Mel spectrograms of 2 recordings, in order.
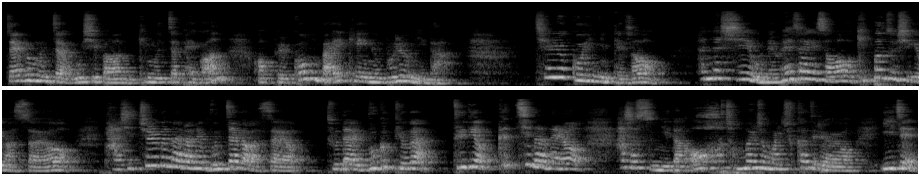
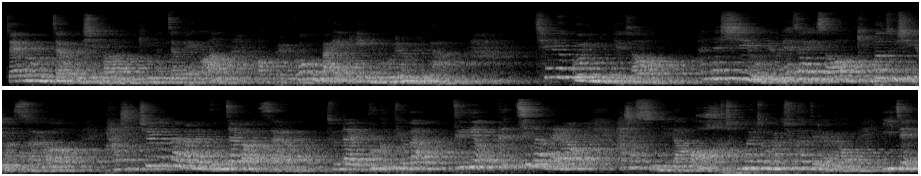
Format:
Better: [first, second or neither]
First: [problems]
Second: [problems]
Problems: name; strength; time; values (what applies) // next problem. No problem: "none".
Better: first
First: room echo; slight; dies away in 0.4 s // off-mic speech; far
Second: room echo; strong; dies away in 1.9 s // off-mic speech; far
